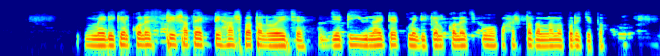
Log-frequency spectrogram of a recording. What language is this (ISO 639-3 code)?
ben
